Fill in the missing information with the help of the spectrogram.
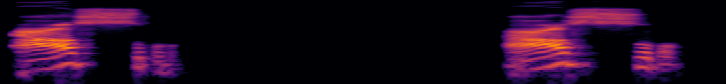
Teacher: आपने सौत को भी तफखीम के साथ पढ़ना है, सौत एक तफखीम का लेटर है, इस्तिअला का भी लेटर है।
